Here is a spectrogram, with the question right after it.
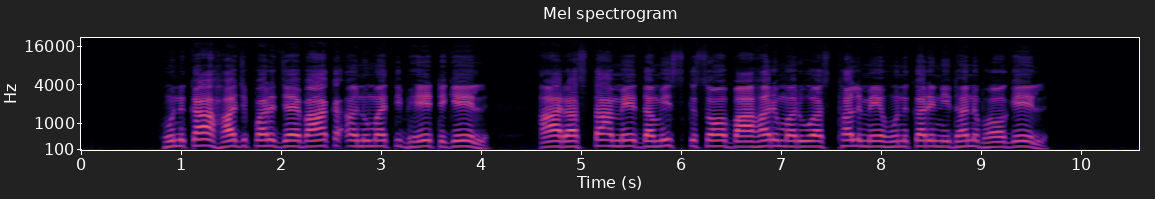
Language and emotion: Maithili, neutral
